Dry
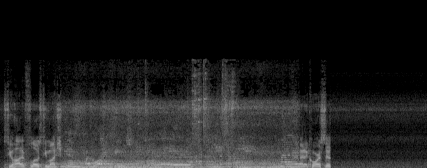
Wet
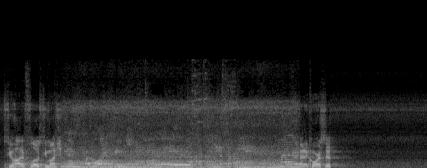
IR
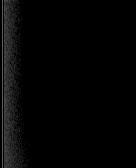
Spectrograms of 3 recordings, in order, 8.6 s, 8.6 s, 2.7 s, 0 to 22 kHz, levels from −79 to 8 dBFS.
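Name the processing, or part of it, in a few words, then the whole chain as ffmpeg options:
filtered reverb send: -filter_complex "[0:a]acrossover=split=2900[a][b];[b]acompressor=threshold=-39dB:ratio=4:attack=1:release=60[c];[a][c]amix=inputs=2:normalize=0,asplit=2[d][e];[e]highpass=f=530:p=1,lowpass=5k[f];[1:a]atrim=start_sample=2205[g];[f][g]afir=irnorm=-1:irlink=0,volume=-6.5dB[h];[d][h]amix=inputs=2:normalize=0"

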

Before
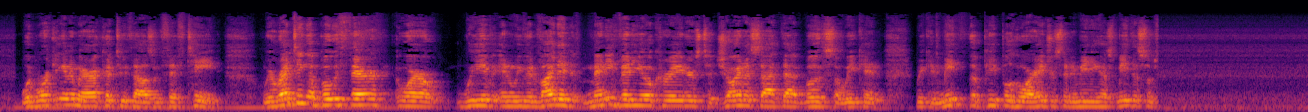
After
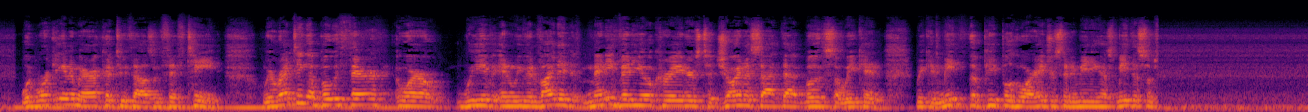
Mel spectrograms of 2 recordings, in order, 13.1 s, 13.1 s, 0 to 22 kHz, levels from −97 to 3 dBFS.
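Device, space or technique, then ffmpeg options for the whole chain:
jukebox: -af "lowpass=7k,lowshelf=f=170:t=q:w=1.5:g=7.5,acompressor=threshold=-25dB:ratio=4,volume=1.5dB"

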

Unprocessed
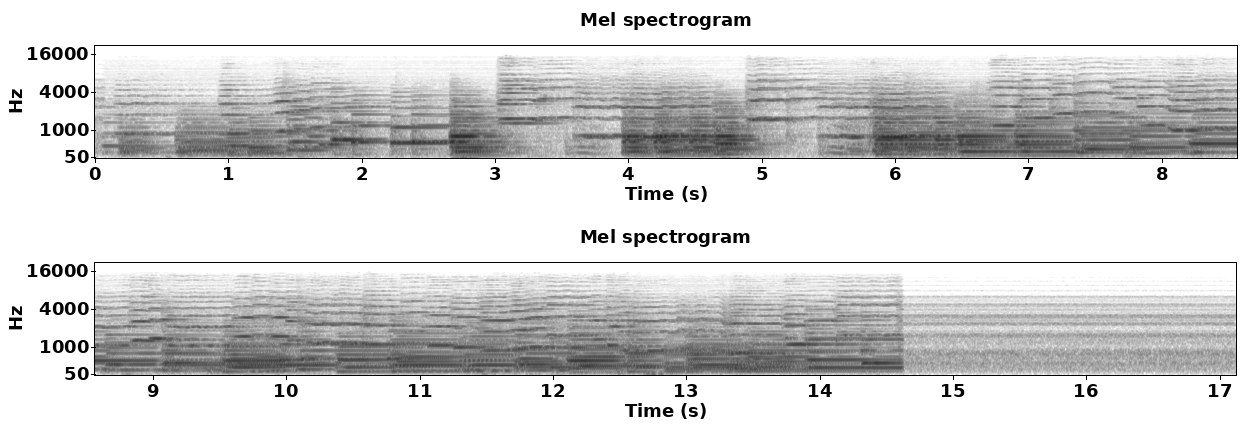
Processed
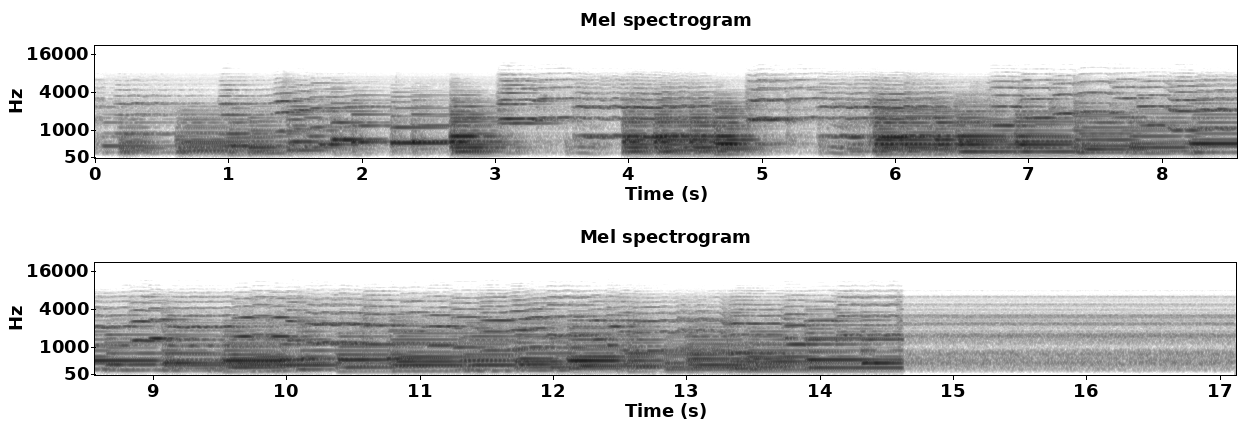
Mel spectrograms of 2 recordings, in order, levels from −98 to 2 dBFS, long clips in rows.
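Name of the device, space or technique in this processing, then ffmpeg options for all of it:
television speaker: -af "highpass=f=230:w=0.5412,highpass=f=230:w=1.3066,equalizer=f=300:t=q:w=4:g=-3,equalizer=f=510:t=q:w=4:g=6,equalizer=f=970:t=q:w=4:g=-7,equalizer=f=1.4k:t=q:w=4:g=5,equalizer=f=2.1k:t=q:w=4:g=4,equalizer=f=4.5k:t=q:w=4:g=-6,lowpass=f=6.5k:w=0.5412,lowpass=f=6.5k:w=1.3066,volume=4.5dB"

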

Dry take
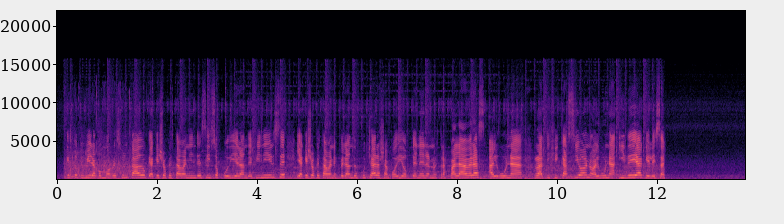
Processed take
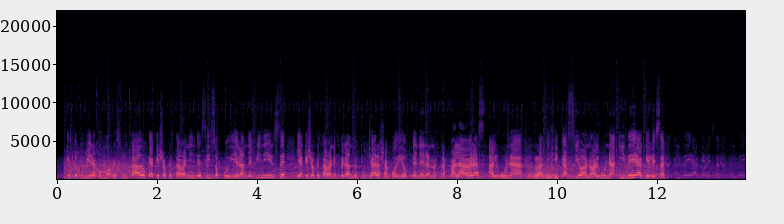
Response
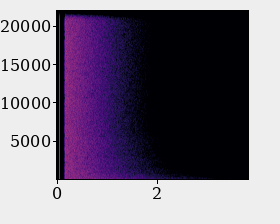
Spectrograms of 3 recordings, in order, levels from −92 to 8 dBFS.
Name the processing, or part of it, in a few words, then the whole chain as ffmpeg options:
DJ mixer with the lows and highs turned down: -filter_complex "[0:a]asettb=1/sr,asplit=3[a][b][c];[a]atrim=end=9.404[d];[b]atrim=start=9.4:end=10.02,asetpts=PTS-STARTPTS,afade=t=in:d=0.004:c=qsin,afade=t=out:st=0.616:d=0.004:c=qsin,equalizer=f=340:w=0.37:g=11[e];[c]atrim=start=10.016[f];[d][e]acrossfade=d=0.004:c1=hsin:c2=qsin[g];[g][f]acrossfade=d=0.004:c1=qsin:c2=hsin,acrossover=split=280 2500:gain=0.251 1 0.126[h][i][j];[h][i][j]amix=inputs=3:normalize=0,alimiter=limit=-22.5dB:level=0:latency=1:release=12,aecho=1:1:1110|2220|3330|4440:0.0794|0.0421|0.0223|0.0118"

